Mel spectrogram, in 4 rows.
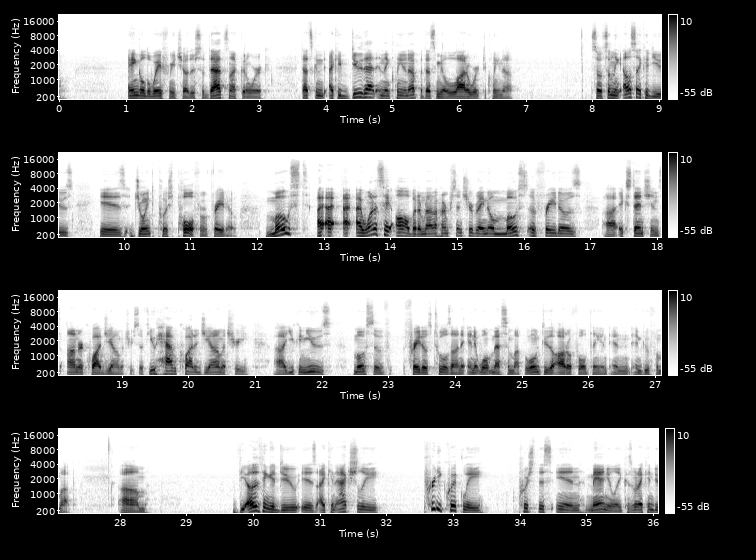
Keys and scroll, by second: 3.2 super+z, 8.5 space.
